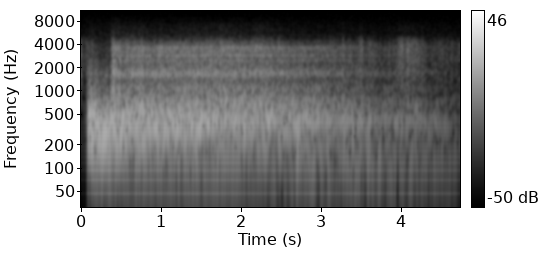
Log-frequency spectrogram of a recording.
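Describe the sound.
An artillery shell is fired and explodes: a sudden heavy blast opens into a dense, rumbling roar that slowly thins and fades over several seconds.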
